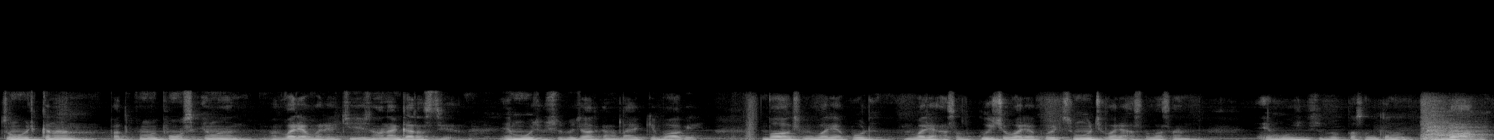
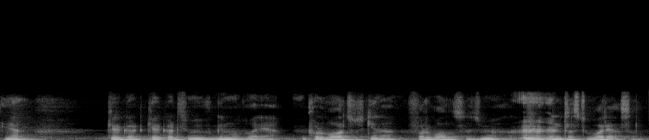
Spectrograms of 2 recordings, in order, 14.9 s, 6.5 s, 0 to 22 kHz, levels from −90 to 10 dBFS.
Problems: constant background noise, low volume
